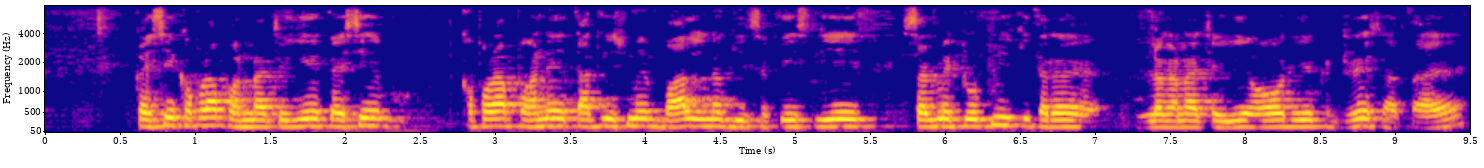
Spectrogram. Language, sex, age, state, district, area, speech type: Hindi, male, 45-60, Uttar Pradesh, Varanasi, urban, spontaneous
